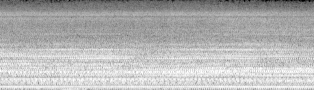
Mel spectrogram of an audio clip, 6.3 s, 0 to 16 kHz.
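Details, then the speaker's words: GMC New Look "Fishbowl" transit bus, diesel, first start in a year, building air to release brakes, a little smoky: steady, even idle with smooth rhythmic clatter, no misses or knocks; engine sounds healthy. "it's a little smoky but it certainly sounds good still not ready to move to somebody who spent a good chunk of their life in the 80s riding these buses this is music to my ears to hear one of these running"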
